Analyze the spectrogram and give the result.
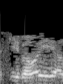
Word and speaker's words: سيبويه: وقد حكي ان ابا عبيد بن حربويه، المحدثون يقولون حربوية وسيبوية وعمروية، لكن اللغويين يقولون حربويه وسيبويه وعمرويه ونفطويه وهكذا، ورهوي.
